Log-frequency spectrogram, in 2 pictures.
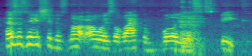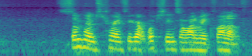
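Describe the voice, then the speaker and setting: A woman's voice: on the low side, brisk, darkish tone, a little hiss or hum, rough recording. A woman hosting a live art stream, teasing her co-hosts in a dry, blunt way. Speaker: stream host and artist.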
